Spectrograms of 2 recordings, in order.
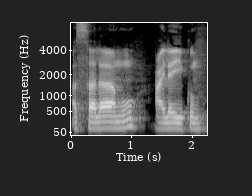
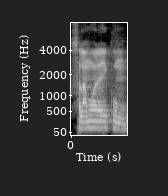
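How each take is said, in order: First: The greeting begins with an 'as' sound. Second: The greeting begins directly with a 'sa' sound. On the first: The speaker calls it right. "উচ্চারণ আসসালামু আলাইকুম, শুদ্ধ করবেন" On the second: The speaker calls it wrong. "অনেক লোক ভুল করে দেয় এসে, যেমন সালামু আলাইকুম"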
